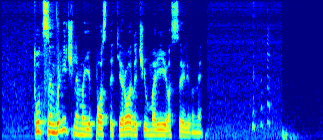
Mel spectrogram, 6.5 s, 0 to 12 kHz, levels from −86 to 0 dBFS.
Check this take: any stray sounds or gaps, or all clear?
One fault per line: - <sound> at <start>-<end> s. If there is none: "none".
- laugh at 5.0-5.5 s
